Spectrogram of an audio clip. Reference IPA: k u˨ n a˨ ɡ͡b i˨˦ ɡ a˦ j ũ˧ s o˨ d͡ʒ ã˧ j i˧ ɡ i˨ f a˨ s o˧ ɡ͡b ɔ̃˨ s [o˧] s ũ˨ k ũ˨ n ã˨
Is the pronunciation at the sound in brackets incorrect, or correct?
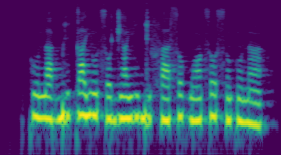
correct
